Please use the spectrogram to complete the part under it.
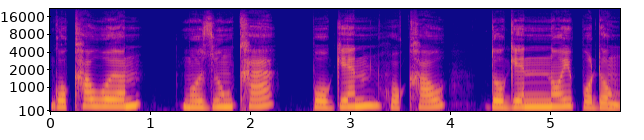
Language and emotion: Bodo, neutral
